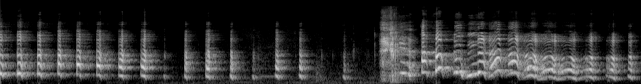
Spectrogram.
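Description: A woman laughing hard in quick, rhythmic ha-ha pulses that die away after about two seconds. Near four seconds a second, higher fit of laughter breaks out.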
